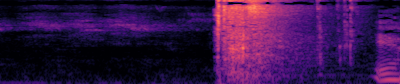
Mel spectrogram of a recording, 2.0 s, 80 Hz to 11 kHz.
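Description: Sumatra 500cc air rifle firing a single shot about a second in: a sharp crack that dies away over about half a second.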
